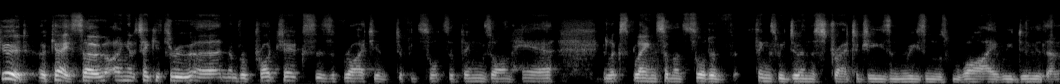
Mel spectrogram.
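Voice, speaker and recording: Against a quiet background, a man with a New Zealand accent speaks in a relaxed, dark, mellow tone with ordinary pitch variation. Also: fairly high pitch for a man, fairly quick pace. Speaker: garden project organiser. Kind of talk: illustrated talk. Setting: video call. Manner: relaxed, frequent hedges like 'sort of'. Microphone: video call.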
